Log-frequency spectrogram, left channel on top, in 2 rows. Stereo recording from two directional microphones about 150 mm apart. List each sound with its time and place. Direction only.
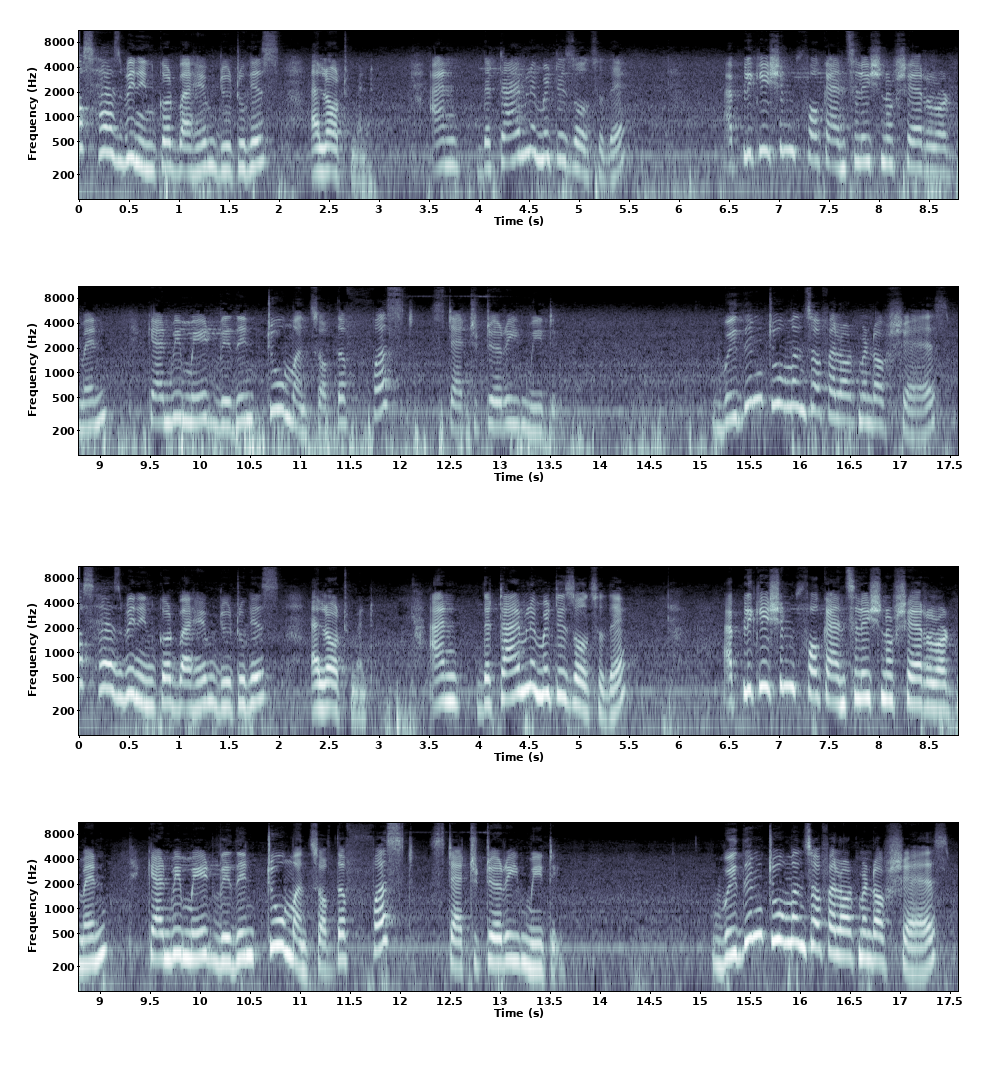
0.0 s a woman's voice: 5° right (ahead or behind)
2.3 s speech: 15° right (ahead or behind)
3.3 s a sound: 40° right (ahead or behind)
4.0 s a woman's voice: 60° right (ahead or behind)
6.4 s a woman's voice: 45° right (ahead or behind)
15.2 s a woman's voice: 50° right (ahead or behind)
